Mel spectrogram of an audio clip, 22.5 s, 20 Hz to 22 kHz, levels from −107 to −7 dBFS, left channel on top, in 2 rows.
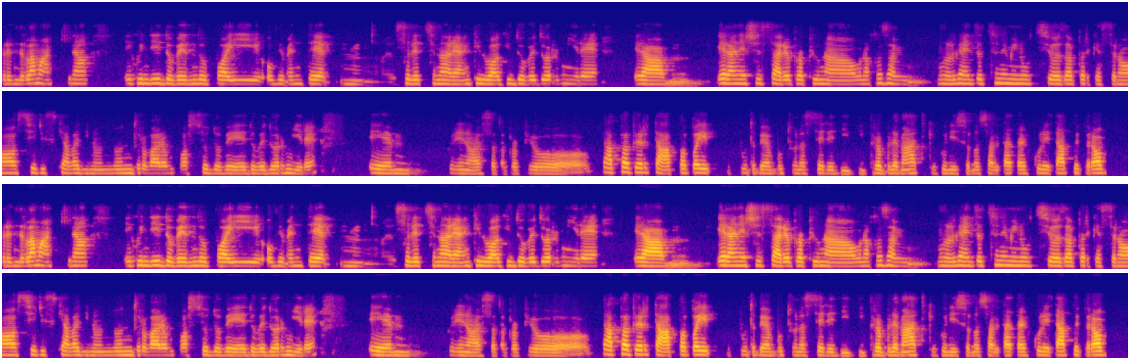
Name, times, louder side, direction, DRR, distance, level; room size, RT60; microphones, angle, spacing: voice 1, 0.0-0.9 1.2-3.7 4.0-6.0 6.3-14.4 14.9-15.4 15.7-16.1 16.5-18.3 18.7-22.3, right 5 dB, 35° right, 0.4 m, -25 dB
open air
head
